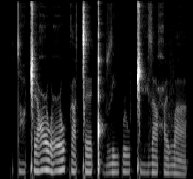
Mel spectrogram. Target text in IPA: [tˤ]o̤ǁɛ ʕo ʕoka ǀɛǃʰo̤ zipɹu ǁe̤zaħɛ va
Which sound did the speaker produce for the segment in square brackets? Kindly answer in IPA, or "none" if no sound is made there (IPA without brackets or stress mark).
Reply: tˤ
